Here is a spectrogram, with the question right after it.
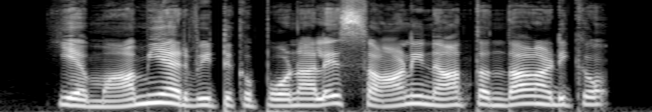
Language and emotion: Tamil, disgusted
